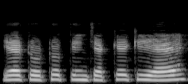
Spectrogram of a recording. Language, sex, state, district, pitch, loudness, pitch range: Hindi, male, Bihar, Saran, 215 Hz, -18 LUFS, 210-225 Hz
